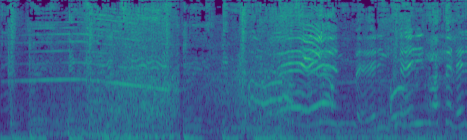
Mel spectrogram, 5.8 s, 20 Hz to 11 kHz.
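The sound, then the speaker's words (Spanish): A car engine rumbles steadily as the vehicle drives along a road in Hampton, Virginia, in 1961, following a police patrol car, with excited overlapping voices and other busy noises layered on top throughout. “Mary se pone al volante. Siguen al coche patrulla.”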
